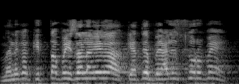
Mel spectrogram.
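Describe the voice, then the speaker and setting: A man telling his story to an audience as a motivational speaker, animated and acting out the dialogue. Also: very high-pitched, fast. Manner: animated, acts out dialogue, mixes in English. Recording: long hall reverb.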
